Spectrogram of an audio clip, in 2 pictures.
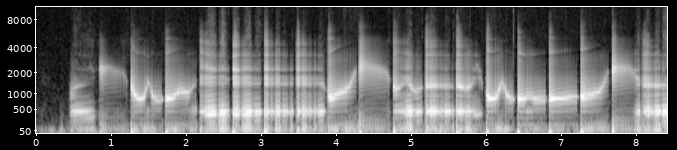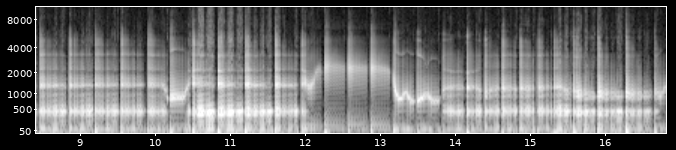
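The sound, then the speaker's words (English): A jaw harp twangs steadily, each pluck giving a springy, boinging buzz over a constant low drone. The overtones swoop and shift as the mouth changes shape, keeping a loud, pulsing rhythm throughout. “Yeah, I really like the primordial, like guttural sounds. Yeah. This jaw harp, too, really.”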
